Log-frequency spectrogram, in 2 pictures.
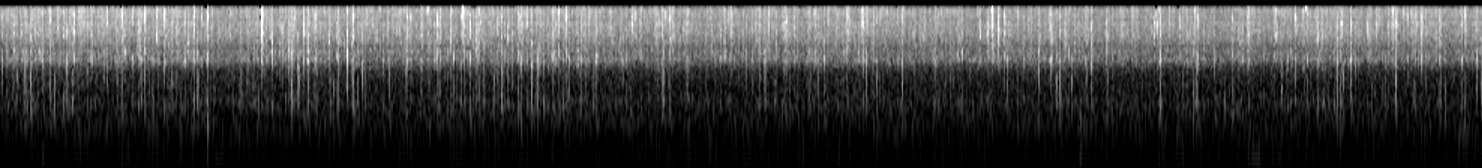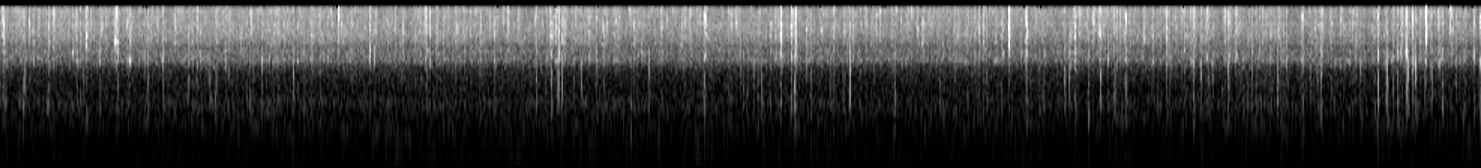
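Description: Steady rain: a constant hiss with many separate raindrop ticks throughout.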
